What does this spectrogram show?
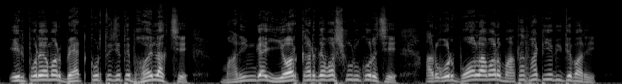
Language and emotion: Bengali, fearful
